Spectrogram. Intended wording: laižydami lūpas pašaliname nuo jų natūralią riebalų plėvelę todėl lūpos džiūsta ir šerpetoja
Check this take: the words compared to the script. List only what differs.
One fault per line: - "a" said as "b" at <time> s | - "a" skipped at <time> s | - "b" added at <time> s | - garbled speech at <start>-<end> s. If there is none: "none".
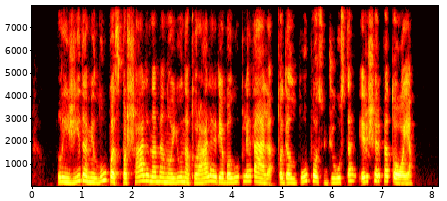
none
